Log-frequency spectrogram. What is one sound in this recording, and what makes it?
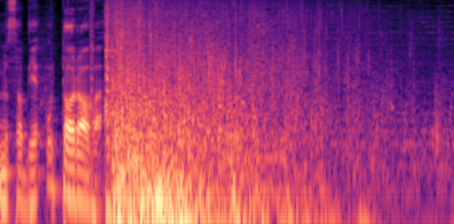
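A stone wall bursts apart and crumbles with a heavy rumbling crash.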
